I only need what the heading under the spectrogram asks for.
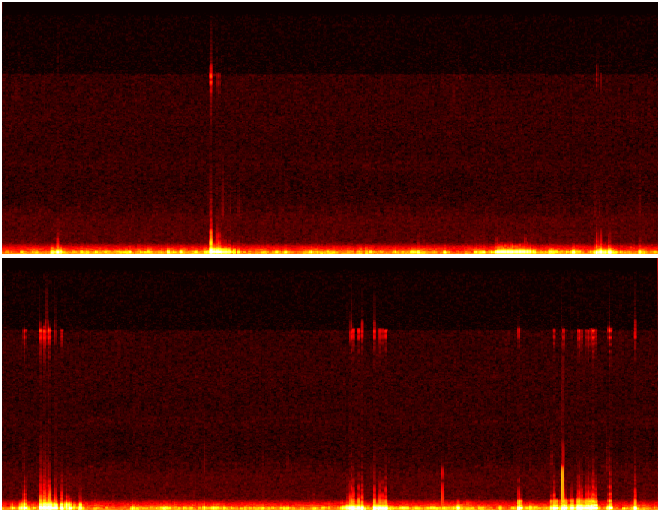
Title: Half an Hour of Stomach Rumble 🫧🩺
